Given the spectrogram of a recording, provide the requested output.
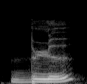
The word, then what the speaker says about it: bleu: Bleu, bleu. So same thing that we had for noir, you just add this E at the end, but then you don't pronounce it.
